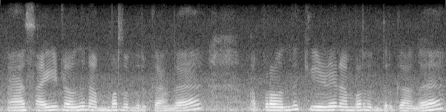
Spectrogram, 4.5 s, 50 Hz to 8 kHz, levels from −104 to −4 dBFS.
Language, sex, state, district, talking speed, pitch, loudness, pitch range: Tamil, female, Tamil Nadu, Kanyakumari, 135 wpm, 220 Hz, -16 LUFS, 205-235 Hz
